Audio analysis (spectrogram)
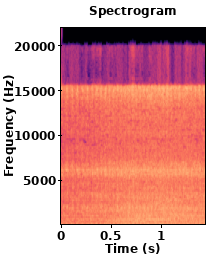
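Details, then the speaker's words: Injected motorcycle which stumbled on initial throttle: after TPS adjustment, engine picks up cleanly on small throttle blips with an even beat and no hesitation; fault was the throttle position sensor. "normal normal normal teman-teman Ya hanya permasalahan dari TPS yang bermasa"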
